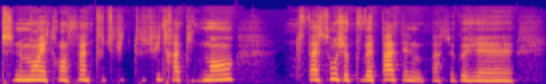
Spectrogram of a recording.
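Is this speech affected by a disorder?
Yes: deafness from birth; congenital, right-ear hearing aid from age 2.5 to 3, left ear hears nothing, left aid refused; learned to speak through many speech therapy sessions, speech does not reveal deafness.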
